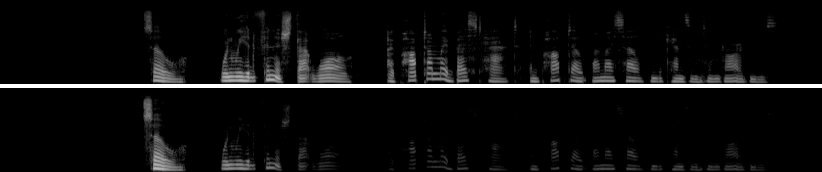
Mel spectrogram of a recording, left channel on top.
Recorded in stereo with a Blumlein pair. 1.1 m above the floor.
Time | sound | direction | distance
1.4 | a woman speaking | 35° right | ?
